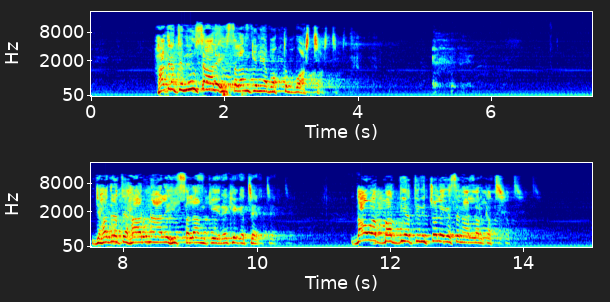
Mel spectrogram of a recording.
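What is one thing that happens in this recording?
A middle-aged man preaches loudly and with passion through a microphone and loudspeakers, in bursts with pauses between.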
